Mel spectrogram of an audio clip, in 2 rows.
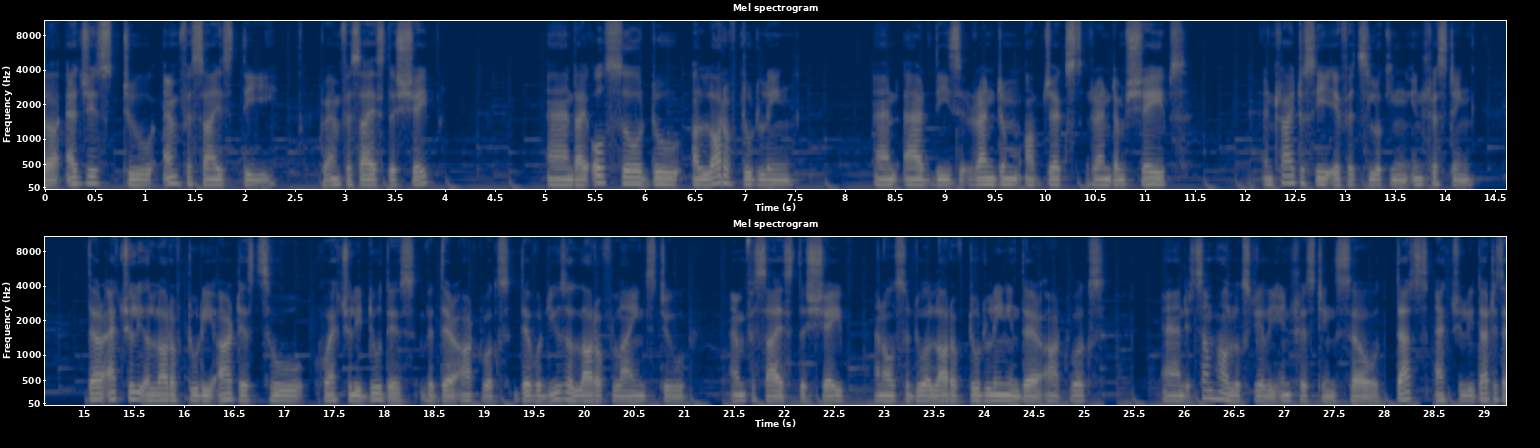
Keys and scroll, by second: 7.0 ctrl+z, 7.0 ctrl+z, 13.0 ctrl+z, 13.1 ctrl+z, 16.4 ctrl+z, 16.5 ctrl+z, 18.0 ctrl+z, 19.4 Tab, 19.8 x, 20.0 Tab.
